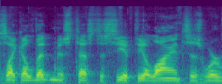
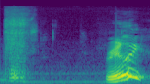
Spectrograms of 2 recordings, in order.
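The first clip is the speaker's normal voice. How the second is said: scoffing surprise; 9 semitones higher, 3 dB louder than usual. Retold or imitated. Russia scoffing at Austria's offer.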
